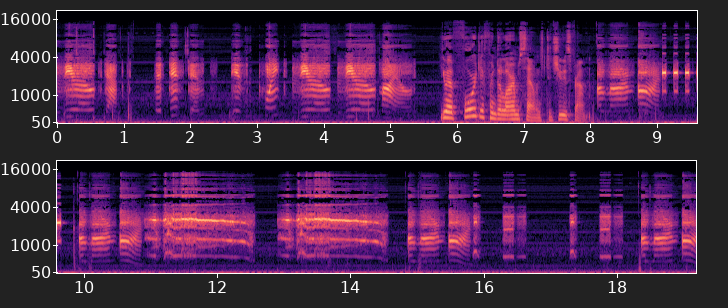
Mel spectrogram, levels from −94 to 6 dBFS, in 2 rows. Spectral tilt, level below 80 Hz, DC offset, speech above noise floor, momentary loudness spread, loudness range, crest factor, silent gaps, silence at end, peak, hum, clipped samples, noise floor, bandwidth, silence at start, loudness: -1.5 dB/octave; -54 dBFS; 0.5%; 34 dB; 19 LU; 13 LU; 18 dB; none; 0 s; 0 dBFS; none; under 0.1%; -54 dBFS; 15 kHz; 0 s; -15 LUFS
